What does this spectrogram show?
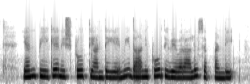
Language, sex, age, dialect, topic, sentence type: Telugu, female, 18-24, Southern, agriculture, question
